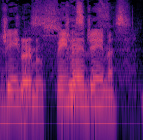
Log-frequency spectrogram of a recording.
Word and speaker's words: Jameis: Jameis.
